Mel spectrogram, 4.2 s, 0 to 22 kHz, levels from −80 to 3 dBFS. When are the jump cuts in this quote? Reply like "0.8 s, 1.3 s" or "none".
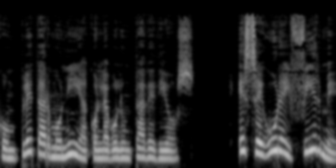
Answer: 2.9 s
